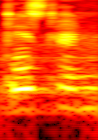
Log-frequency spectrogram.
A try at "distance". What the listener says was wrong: Again, distance. You're not pronouncing that final S.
